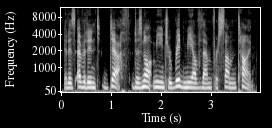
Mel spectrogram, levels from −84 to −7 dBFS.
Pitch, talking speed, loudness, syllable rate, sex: 200 Hz, 225 wpm, -17 LUFS, 4.6 syllables/s, female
